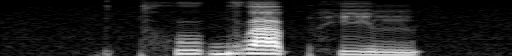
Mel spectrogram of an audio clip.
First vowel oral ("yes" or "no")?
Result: yes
